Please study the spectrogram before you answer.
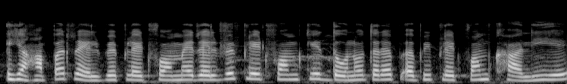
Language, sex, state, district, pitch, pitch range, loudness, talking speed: Hindi, female, Maharashtra, Mumbai Suburban, 215 Hz, 205-230 Hz, -16 LUFS, 150 wpm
